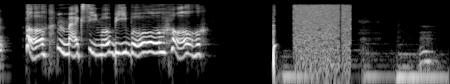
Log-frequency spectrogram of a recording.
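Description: A high voice calls out excitedly for about two seconds, its pitch wavering up and down. After a moment of dead silence comes a sharp click, then a short burst of hiss.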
